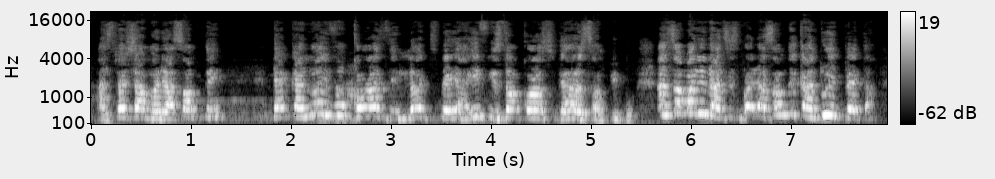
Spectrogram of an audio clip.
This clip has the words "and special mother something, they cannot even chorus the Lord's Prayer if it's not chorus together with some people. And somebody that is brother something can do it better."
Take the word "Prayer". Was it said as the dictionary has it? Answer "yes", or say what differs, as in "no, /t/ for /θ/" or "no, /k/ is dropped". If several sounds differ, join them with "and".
no, /ɹ/ is dropped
